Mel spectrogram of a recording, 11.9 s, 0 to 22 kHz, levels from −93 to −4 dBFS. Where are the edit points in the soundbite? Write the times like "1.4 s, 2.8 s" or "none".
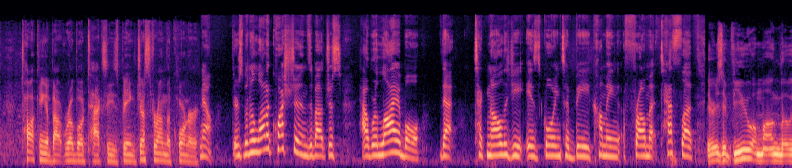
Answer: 3.0 s, 10.5 s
